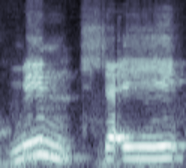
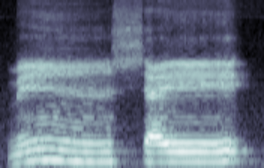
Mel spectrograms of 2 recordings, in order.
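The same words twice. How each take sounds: First: The n is pronounced clearly and distinctly. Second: The n is hidden in a nasal hum. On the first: The speaker calls it wrong. "kita baca dengan jelas min syai' salah" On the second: The speaker calls it right. "baca dengan dengung. Jadilah dia min syai'"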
